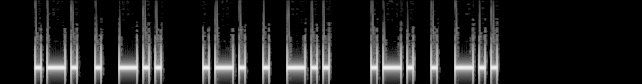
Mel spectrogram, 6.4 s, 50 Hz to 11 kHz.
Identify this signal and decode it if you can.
Morse code, heard as a keyed tone, about 20 wpm, 700 Hz. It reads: RED RED RED
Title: Top 500 Words Repeated 20wpm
